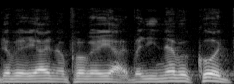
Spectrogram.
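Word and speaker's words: Доверяй, но проверяй: And I said, doveryai, no proveryai. But he never could pronounce it correctly, but he did.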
